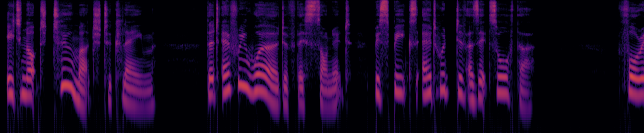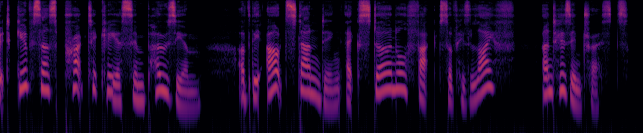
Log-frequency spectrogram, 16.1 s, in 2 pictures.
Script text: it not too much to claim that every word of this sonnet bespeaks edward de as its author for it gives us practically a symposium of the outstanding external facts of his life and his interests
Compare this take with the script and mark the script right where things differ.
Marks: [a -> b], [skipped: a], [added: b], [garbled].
it not too much to claim that every word of this sonnet bespeaks edward de as its author for it gives us practically a symposium of the outstanding external facts of his life and his interests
